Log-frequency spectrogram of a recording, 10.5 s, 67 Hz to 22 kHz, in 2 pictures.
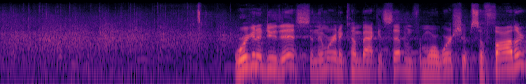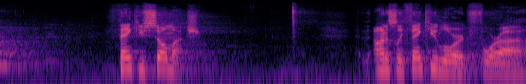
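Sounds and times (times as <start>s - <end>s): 
audience of a room-sized crowd clapping: 0.0s - 2.6s
speech: 2.3s - 5.5s, 6.4s - 7.4s, 9.0s - 10.5s.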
